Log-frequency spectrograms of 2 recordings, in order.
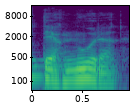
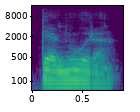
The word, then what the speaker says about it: ternura: Another feature of the Carioca accent is the pronunciation of certain R's with a guttural sound, as in the word ternura. You'll hear him say ternura.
